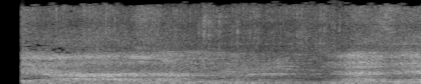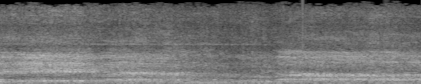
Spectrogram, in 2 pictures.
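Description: Several voices chanting together in a devotional recitation, steady and continuous with a short dip a couple of seconds in.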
